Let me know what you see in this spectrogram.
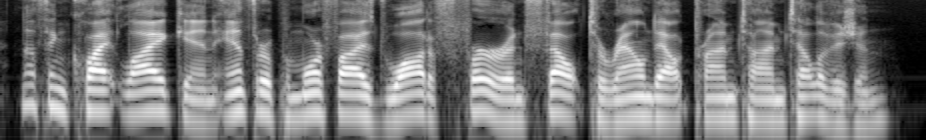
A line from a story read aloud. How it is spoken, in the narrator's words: Barrett said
